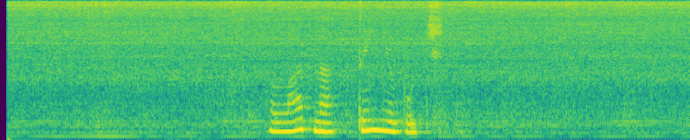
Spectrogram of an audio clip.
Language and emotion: Russian, sad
